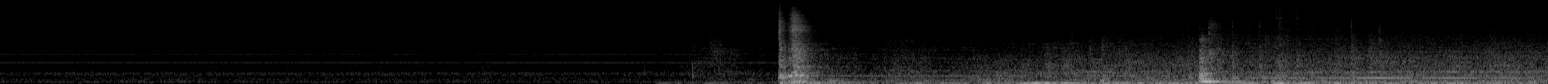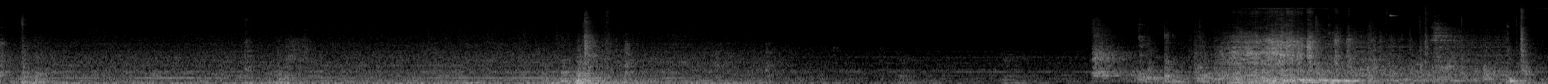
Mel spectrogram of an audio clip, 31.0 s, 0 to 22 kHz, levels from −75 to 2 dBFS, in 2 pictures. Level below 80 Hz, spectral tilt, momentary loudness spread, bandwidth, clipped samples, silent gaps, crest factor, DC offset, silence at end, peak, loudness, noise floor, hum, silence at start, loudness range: -44 dBFS; -6 dB/octave; 21 LU; 16 kHz; under 0.1%; none; 24 dB; under 0.1%; 0 s; -14 dBFS; -35 LUFS; -62 dBFS; none; 1.8 s; 14 LU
